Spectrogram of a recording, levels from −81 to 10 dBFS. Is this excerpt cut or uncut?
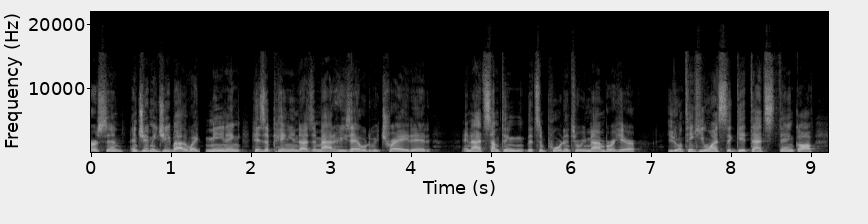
cut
